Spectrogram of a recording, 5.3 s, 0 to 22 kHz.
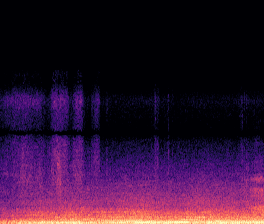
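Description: A 2023 Ford F-250 XL single cab pickup with a 6.8L V8 accelerating, a steady deep engine drone from inside the cab that builds slightly and holds throughout.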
